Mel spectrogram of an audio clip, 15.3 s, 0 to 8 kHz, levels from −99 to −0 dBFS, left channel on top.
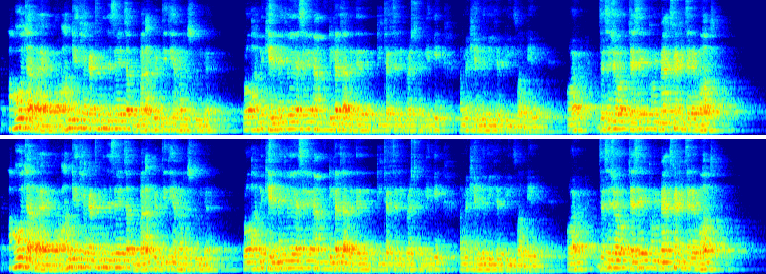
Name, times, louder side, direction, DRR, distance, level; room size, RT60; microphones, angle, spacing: voice 1, 0.2-4.3 4.9-8.8 9.2-10.8 11.3-14.3, equal, 5° right, -4 dB, 1.4 m, -26 dB
11.5 x 5.7 x 4.9 m, 1.3 s
head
